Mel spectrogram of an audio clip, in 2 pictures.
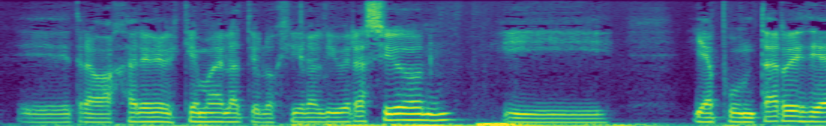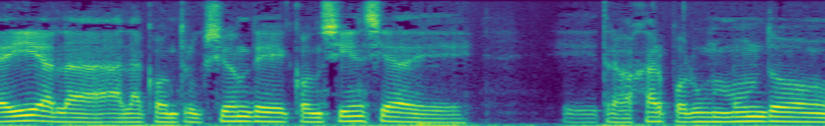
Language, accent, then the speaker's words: Spanish; Guaymallén, Mendoza, Argentina; que somos nacidos y criados en Guaymallén.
